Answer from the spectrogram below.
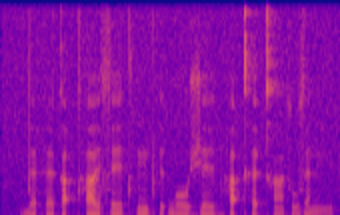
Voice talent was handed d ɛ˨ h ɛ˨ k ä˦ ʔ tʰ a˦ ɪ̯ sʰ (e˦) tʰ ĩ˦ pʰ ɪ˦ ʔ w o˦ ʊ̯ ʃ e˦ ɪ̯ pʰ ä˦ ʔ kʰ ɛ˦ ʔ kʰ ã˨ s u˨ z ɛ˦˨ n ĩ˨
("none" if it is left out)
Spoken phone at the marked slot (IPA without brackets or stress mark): e˦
